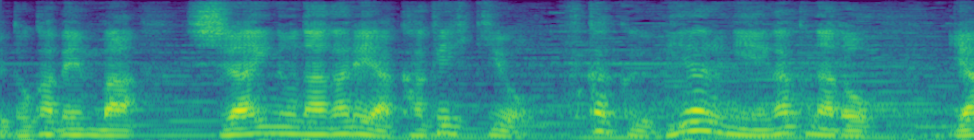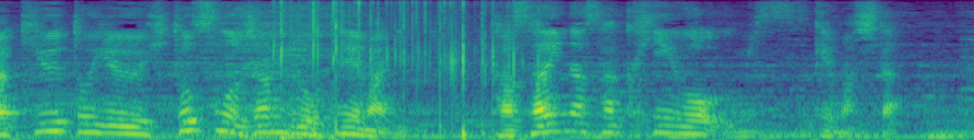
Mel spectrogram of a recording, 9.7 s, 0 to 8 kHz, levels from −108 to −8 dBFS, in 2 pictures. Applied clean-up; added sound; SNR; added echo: none; Crushing; 10 dB; reverberation time 0.1 s.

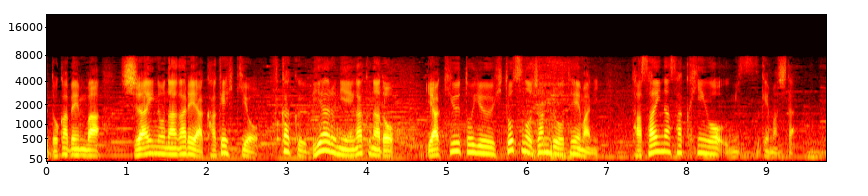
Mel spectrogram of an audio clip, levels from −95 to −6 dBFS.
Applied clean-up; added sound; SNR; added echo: none; none; none; none.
